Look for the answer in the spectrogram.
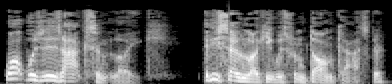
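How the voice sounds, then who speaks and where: A gruff, clipped investigator , played by a male narrator, with a low husky voice. He asks short, flat questions, recorded close and dry. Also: normal speed, no echo, exaggerated voice. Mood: questioning. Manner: terse, probing questions. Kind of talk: audiobook character voice.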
